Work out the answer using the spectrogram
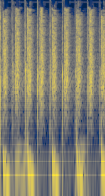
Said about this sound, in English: Clap your hands.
